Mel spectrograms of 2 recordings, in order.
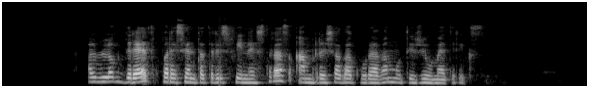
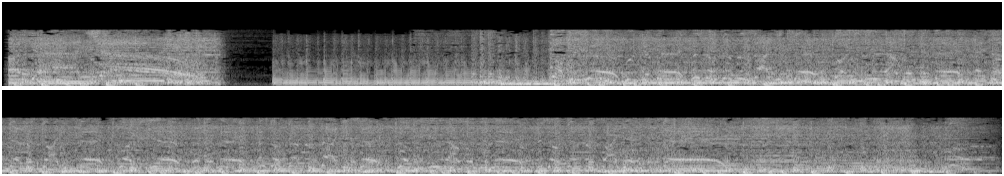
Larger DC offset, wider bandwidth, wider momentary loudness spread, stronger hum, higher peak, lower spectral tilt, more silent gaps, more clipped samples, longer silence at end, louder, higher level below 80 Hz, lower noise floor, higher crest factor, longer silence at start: neither; first, 9.8 kHz vs 5.8 kHz; first, 10 LU vs 7 LU; neither; second, -4 dBFS vs 0 dBFS; second, -5.5 dB/octave vs -9.5 dB/octave; neither; neither; first, 1.1 s vs 0 s; second, -23 LUFS vs -14 LUFS; second, -70 dBFS vs -26 dBFS; first, -87 dBFS vs -39 dBFS; first, 20 dB vs 14 dB; first, 0.85 s vs 0.05 s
